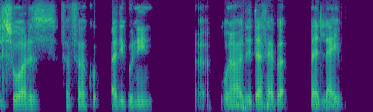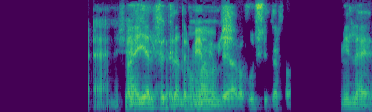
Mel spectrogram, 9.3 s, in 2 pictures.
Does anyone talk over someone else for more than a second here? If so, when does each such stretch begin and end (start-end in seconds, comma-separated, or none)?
6.2-7.7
